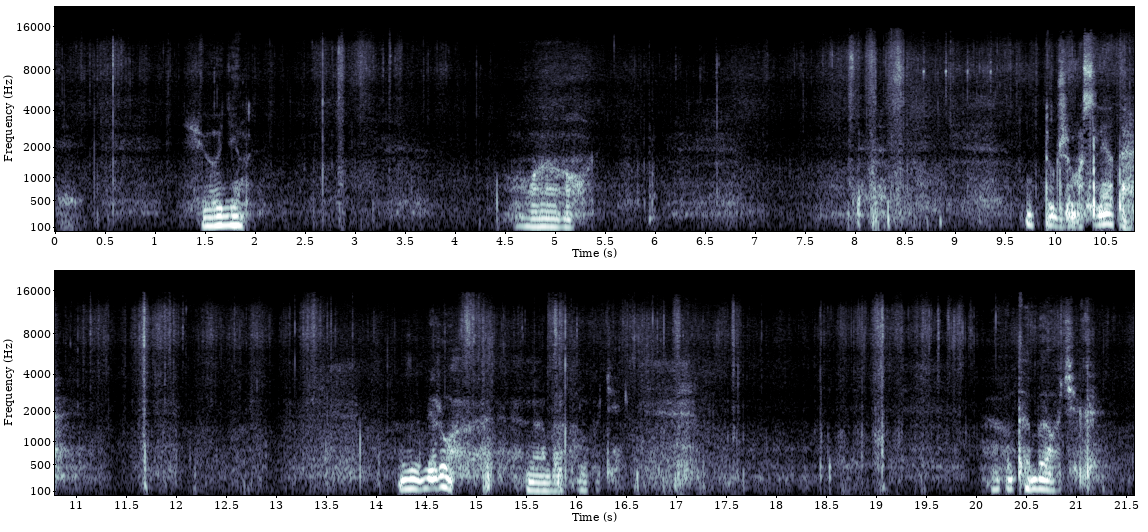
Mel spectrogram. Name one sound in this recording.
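A knife cuts through a mushroom stem.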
